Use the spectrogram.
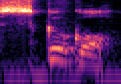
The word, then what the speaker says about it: Schuylkill: in the Schuylkill River and yes it is pronounced Schuylkill River some of the parks connect to the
